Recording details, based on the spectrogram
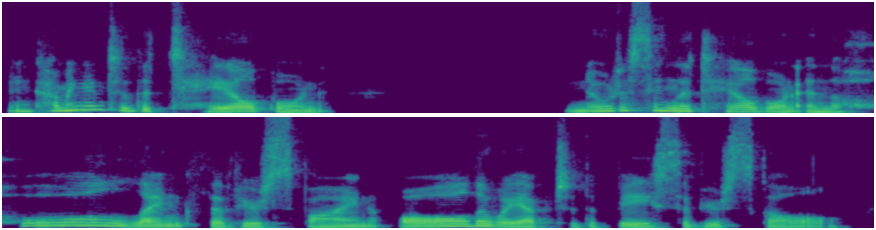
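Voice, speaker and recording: A woman leading a guided body scan meditation, giving gentle, unhurried instructions with long pauses. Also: medium pitch, animated, vocal fry.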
